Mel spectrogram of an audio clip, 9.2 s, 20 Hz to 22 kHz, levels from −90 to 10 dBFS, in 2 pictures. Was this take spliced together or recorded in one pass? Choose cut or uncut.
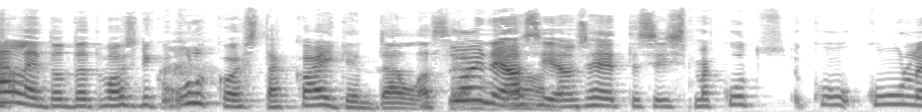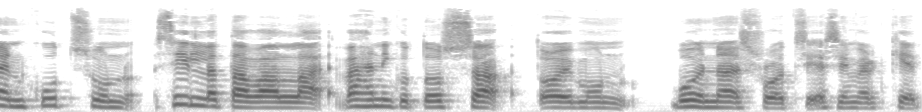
cut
